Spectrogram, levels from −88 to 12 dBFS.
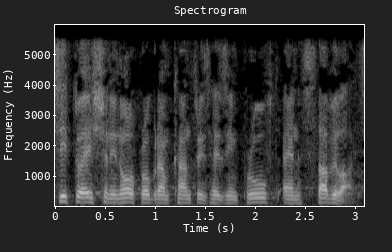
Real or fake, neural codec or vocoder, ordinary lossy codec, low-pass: fake; vocoder, 44.1 kHz, 128 mel bands every 512 samples, BigVGAN v2; none; 5.4 kHz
